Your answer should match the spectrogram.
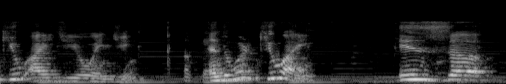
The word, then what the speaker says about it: qi: gang is written q-i-g-o engine and the word qi is uh pronounced qi and is what refers to life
